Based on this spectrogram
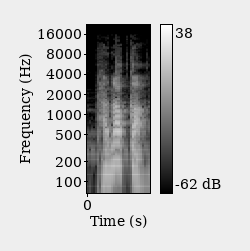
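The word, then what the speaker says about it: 田中: 그런데 덴주라고 읽지 않고 다. 저기 다. 이게 다가 그거거든요. 그 뜻으로 읽는 겁니다. 뜻으로. 그다음에 이거는 나까. 나까 가운데, 그죠? 가운데, 그죠? 가운데 나까라고 씁니다, 그렇죠? 나까, 나까. 그래서 다나까 이렇게 읽거든요, 그렇죠? 다나까 이렇게 읽어요.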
